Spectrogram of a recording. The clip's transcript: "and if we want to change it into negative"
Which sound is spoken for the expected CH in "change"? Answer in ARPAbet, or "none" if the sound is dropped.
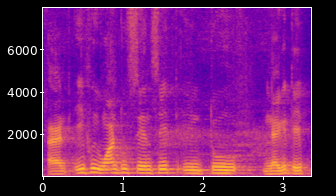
S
